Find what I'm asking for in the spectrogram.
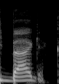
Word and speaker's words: BAG: Alors, ça se dit Bag comme un sac, hein. Mais ça s'écrit B.A.G parce qu'il y a une autre signification, c'est bonne action garantie.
